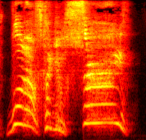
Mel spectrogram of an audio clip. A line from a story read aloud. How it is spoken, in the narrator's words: George screamed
